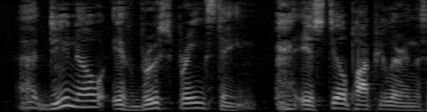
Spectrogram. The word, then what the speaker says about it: Bruce Springsteen: No digo Bruce Spring, Bruce Spring, Bruce Spring. Digo Bruce Spring, Bruce Spring. La C de Bruce se enlaza con la S de Spring. Bruce Springsteen. Is Bruce Springsteen still popular in the United States?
